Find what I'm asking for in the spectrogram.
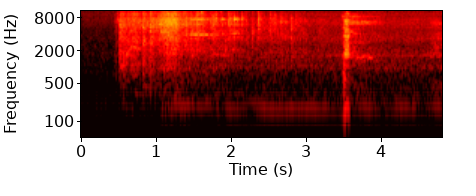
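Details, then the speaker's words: Honda Accord (fake NSX build) first start after an exhaust modification: engine catches with a crackly, rattly burst and a sharp clunk; broken catalytic converter pieces rattling back through the exhaust tubing toward the muffler. "the first thing you heard and I'm sure you guys heard that was the rest of the pieces that were in the front of the exhaust the cats that were broken out the cat pieces I could hear them rattling back through the tubing"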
